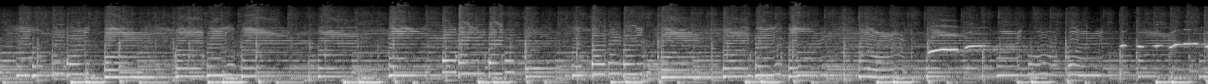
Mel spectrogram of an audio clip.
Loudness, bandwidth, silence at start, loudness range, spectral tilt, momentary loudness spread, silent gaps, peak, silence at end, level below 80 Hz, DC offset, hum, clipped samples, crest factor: -13 LUFS; 17.5 kHz; 0 s; 1 LU; -6 dB/octave; 6 LU; none; 0 dBFS; 0 s; -30 dBFS; under 0.1%; none; under 0.1%; 12 dB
